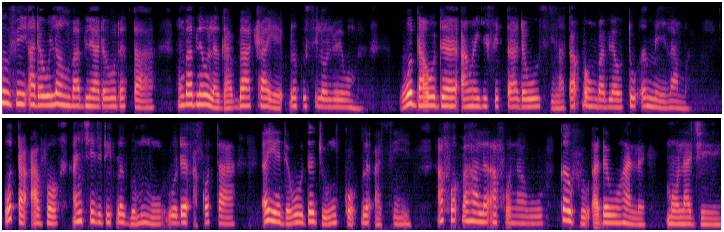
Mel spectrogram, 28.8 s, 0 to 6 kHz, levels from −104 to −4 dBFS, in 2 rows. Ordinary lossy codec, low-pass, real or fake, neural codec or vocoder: AAC, 32 kbps; 5.4 kHz; fake; codec, 16 kHz, 2 kbps, X-Codec, WavLM features, trained on Multilingual LibriSpeech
